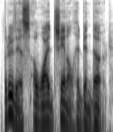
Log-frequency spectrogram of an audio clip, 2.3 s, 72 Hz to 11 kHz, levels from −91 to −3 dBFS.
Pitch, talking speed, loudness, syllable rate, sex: 95 Hz, 210 wpm, -15 LUFS, 4.6 syllables/s, male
